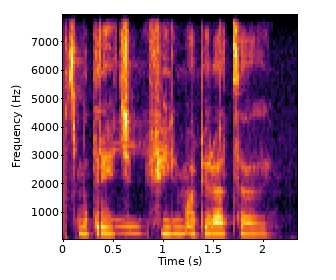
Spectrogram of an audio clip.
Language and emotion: Russian, neutral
